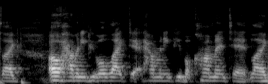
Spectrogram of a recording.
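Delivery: ordinary talk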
